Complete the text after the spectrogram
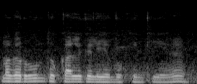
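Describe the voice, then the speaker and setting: A man's voice: medium pitch, steady tone, fairly quick, dark tone, lightly acted. A man with an eastern Hindi-belt accent playing a nervous, curious young brother-in-law, casually seeking advice in a staged phone call. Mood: eager. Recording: noisy phone call recording.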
